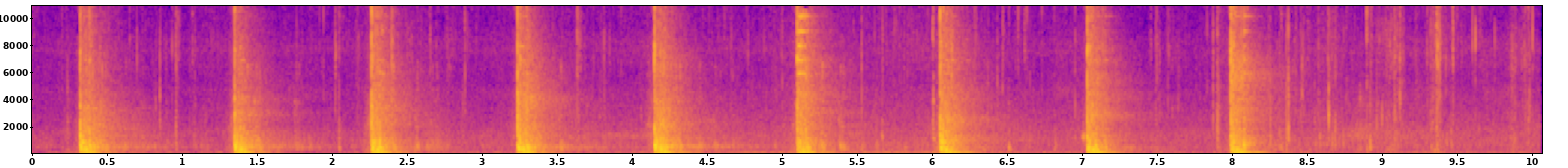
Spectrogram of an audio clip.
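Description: Heavy, thick-bladed Schrade Bolo machete chopping into a standing tree trunk: nine hard strikes about a second apart, stopping near the end.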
